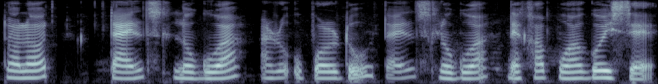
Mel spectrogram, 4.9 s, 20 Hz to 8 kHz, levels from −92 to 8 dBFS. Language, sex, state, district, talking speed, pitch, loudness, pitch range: Assamese, female, Assam, Sonitpur, 120 wpm, 235 Hz, -20 LUFS, 225-250 Hz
